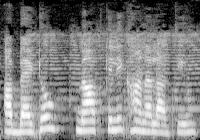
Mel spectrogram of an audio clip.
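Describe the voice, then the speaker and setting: An actress playing a patient young daughter-in-law who pleads earnestly. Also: female voice, high-pitched, moderate pace, faint music behind, lightly acted. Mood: pleading. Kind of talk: rural comedy drama acting.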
